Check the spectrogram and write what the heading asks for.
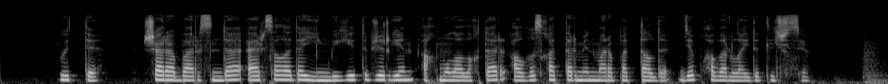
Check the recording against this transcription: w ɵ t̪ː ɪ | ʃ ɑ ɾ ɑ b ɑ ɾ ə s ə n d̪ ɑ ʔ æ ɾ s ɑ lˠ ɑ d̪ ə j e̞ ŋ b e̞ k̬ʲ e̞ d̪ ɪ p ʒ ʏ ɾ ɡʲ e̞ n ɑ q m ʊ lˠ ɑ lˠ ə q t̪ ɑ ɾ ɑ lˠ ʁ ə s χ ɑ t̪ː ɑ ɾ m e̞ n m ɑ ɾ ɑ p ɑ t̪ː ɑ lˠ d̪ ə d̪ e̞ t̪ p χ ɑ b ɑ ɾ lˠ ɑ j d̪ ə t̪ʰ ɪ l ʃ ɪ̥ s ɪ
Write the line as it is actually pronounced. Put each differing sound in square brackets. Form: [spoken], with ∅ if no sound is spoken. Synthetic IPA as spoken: w ɵ t̪ː ɪ | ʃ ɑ ɾ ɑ b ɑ ɾ ə s ə n d̪ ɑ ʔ æ ɾ s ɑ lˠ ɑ d̪ [ɑ] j e̞ ŋ b e̞ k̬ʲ e̞ [t̪] ɪ p ʒ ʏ ɾ ɡʲ e̞ n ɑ q m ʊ lˠ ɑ lˠ ə q t̪ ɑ ɾ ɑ lˠ ʁ ə s χ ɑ t̪ː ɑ ɾ m e̞ n m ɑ ɾ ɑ p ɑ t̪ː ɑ lˠ d̪ ə d̪ e̞ [∅] p χ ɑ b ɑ ɾ lˠ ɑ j d̪ ə t̪ʰ ɪ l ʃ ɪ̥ s ɪ

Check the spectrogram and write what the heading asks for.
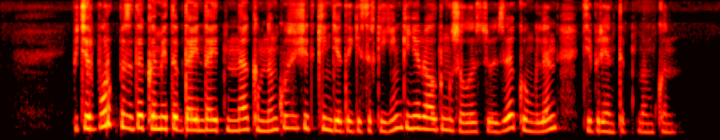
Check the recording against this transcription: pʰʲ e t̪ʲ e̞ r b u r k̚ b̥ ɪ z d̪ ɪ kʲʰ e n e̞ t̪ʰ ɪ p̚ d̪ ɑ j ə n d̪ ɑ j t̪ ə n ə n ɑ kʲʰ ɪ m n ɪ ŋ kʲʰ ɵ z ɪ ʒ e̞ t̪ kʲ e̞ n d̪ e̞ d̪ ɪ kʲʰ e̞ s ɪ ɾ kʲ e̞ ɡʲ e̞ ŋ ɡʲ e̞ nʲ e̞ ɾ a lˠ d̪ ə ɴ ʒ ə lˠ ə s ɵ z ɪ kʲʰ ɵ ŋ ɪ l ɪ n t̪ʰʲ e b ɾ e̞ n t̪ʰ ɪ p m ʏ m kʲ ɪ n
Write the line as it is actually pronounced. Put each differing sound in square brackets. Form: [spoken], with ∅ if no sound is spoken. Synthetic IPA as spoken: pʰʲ e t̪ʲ e̞ r b u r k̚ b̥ ɪ z d̪ ɪ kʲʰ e [m] e̞ [t̪] ɪ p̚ d̪ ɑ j ə n d̪ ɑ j t̪ ə n ə n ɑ kʲʰ ɪ m n ɪ ŋ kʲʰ ɵ z ɪ ʒ e̞ t̪ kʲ e̞ n d̪ e̞ d̪ ɪ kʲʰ e̞ s ɪ ɾ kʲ e̞ ɡʲ e̞ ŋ ɡʲ e̞ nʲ e̞ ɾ a lˠ d̪ ə ɴ ʒ ə lˠ ə s ɵ z ɪ kʲʰ ɵ ŋ ɪ l ɪ n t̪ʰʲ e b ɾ e̞ n [t̪] ɪ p m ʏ m kʲ ɪ n

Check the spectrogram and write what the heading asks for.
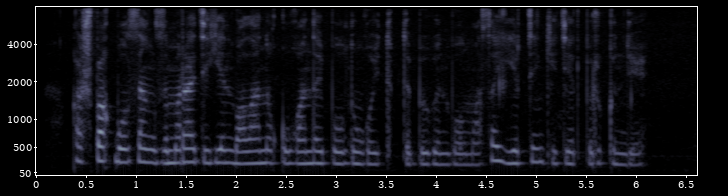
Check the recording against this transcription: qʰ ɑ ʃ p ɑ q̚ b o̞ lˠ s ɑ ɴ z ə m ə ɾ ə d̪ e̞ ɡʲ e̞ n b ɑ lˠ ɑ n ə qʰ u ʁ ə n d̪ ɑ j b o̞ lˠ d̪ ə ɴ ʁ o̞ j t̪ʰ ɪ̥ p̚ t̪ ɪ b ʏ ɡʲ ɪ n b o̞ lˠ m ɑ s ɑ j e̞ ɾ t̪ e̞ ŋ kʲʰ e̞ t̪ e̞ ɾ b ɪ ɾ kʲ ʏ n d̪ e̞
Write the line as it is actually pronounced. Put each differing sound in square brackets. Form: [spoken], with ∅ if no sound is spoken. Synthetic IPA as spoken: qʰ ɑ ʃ p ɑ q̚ b o̞ lˠ s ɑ ɴ z ə m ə ɾ [ɑ] d̪ e̞ ɡʲ e̞ n b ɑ lˠ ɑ n ə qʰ u ʁ [ɑ] n d̪ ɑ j b o̞ lˠ d̪ ə ɴ ʁ o̞ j t̪ʰ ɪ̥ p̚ t̪ ɪ b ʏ ɡʲ ɪ n b o̞ lˠ m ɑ s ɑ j e̞ ɾ t̪ e̞ ŋ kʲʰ e̞ t̪ e̞ ɾ b ɪ ɾ kʲ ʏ n d̪ e̞

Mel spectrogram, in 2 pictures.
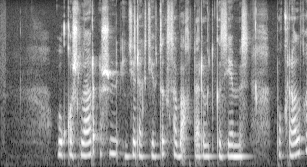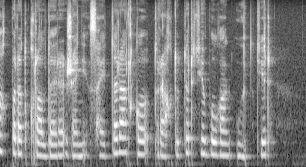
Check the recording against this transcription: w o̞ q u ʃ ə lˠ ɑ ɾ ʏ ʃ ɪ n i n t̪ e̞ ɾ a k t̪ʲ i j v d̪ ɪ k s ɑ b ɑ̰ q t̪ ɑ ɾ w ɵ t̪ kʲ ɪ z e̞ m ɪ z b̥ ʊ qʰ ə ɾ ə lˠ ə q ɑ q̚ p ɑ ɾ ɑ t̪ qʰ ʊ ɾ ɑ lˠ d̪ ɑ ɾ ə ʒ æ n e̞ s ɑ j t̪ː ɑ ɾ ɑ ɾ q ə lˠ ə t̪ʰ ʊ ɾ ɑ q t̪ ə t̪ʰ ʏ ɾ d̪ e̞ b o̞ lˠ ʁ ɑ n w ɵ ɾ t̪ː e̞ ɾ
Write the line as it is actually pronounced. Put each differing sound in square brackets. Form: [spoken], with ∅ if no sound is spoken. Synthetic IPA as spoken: w o̞ q u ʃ ə lˠ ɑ ɾ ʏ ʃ ɪ n i n t̪ e̞ ɾ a k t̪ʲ i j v d̪ ɪ k s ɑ b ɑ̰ q t̪ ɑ ɾ w ɵ t̪ kʲ ɪ z e̞ m ɪ z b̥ ʊ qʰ ə ɾ [ɑ] lˠ ə q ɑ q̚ p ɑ ɾ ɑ t̪ qʰ ʊ ɾ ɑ lˠ d̪ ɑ ɾ ə ʒ æ n e̞ s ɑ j t̪ː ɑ ɾ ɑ ɾ q ə lˠ ə t̪ʰ ʊ ɾ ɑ q t̪ ə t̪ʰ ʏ ɾ d̪ e̞ b o̞ lˠ ʁ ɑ n w ɵ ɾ t̪ː e̞ ɾ

